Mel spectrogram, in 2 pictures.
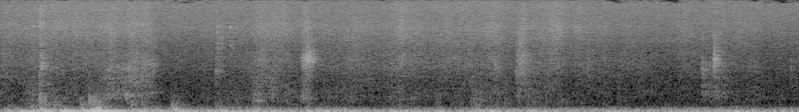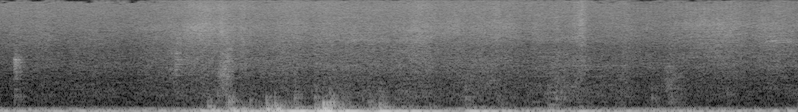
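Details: Indoors, a room with kittens gives only a low throbbing hum and soft thumps, with no meows or other animal calls.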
